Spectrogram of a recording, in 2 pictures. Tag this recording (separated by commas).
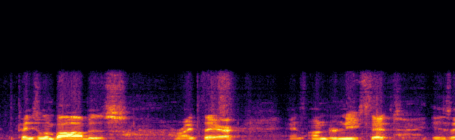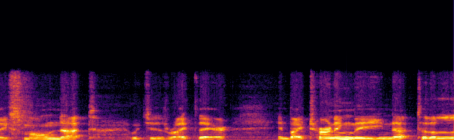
Speech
